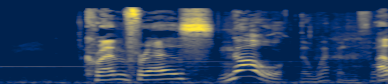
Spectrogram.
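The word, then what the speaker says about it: crème fraîche: um so yeah it's it's not creme phrase but it was just like okay Dino the chef sold the recipe okay I get that but just for future reference when you're pronouncing it it's just Fred creme frezh know the weapons I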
